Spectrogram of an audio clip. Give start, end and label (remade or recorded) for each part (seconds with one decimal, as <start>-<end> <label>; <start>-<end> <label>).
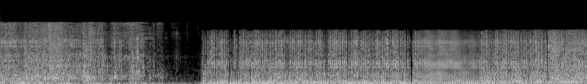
0.0-4.2 recorded; 4.2-4.8 remade; 4.8-5.9 recorded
